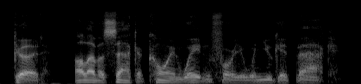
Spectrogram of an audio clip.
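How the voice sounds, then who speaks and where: A man's put-on character voice, raspy and very deep, with ordinary pitch variation at a moderate pace, in a dry, close sound with no echo. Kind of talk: rough dialect. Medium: machinima.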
